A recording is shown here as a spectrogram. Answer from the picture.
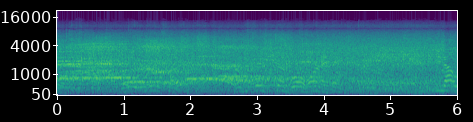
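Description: Indistinct voices talking over a steady background hiss, with no clear words.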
